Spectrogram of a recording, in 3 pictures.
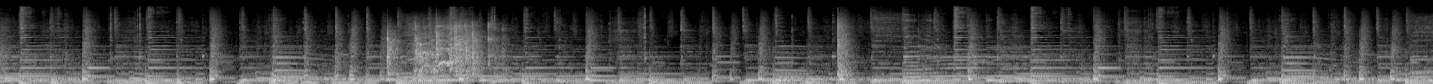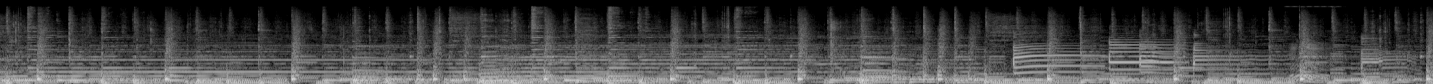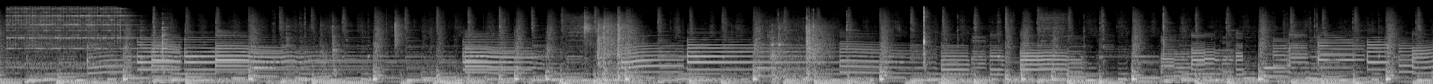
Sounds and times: Music: 0.0 - 42.9.

